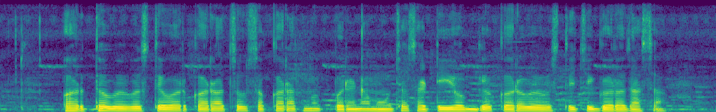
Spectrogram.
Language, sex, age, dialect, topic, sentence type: Marathi, male, 18-24, Southern Konkan, banking, statement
